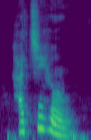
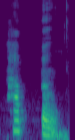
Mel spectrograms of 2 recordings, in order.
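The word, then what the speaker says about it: 八分: How do you say 8 minutes? A happun B hachifun C hachibun The answer is A happun Last question.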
